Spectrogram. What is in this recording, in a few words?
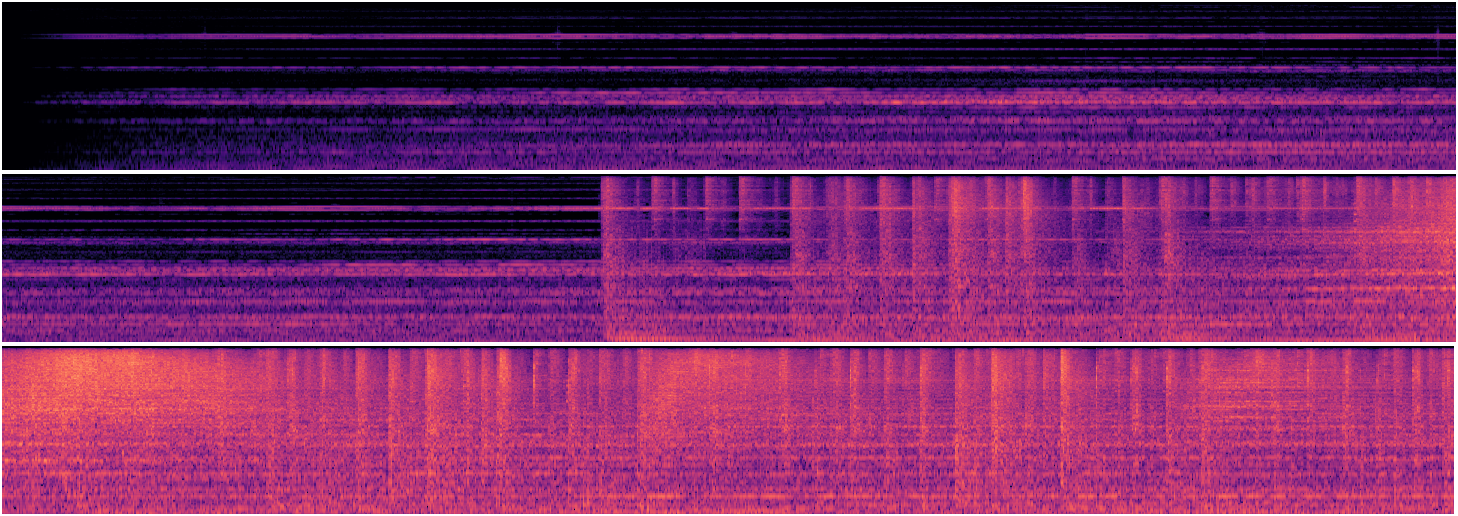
Florence Escape; assassins creed ii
